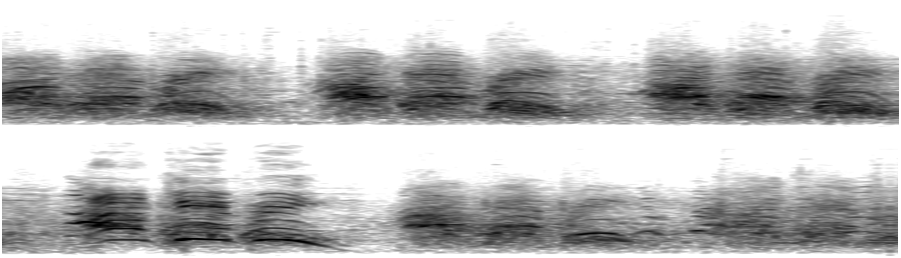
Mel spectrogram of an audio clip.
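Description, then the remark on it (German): A large protest crowd at a demonstration in an American city chants "I can't breathe" in unison, the phrase repeating in steady rhythmic bursts of many voices, loud and continuous over a constant crowd roar. “Ich kann nicht atmen, rufe. Zehntausende Menschen haben gestern wieder in verschiedenen amerikanischen Städten demonstriert.”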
